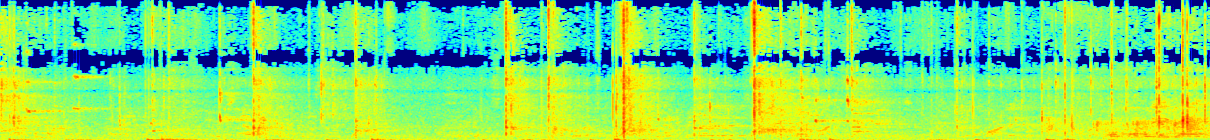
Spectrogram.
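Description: Badminton rally on an indoor court: sharp racket strikes on the shuttlecock about once a second, with dull thuds of players' feet landing and pushing off the court floor. Voices rise near the end.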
